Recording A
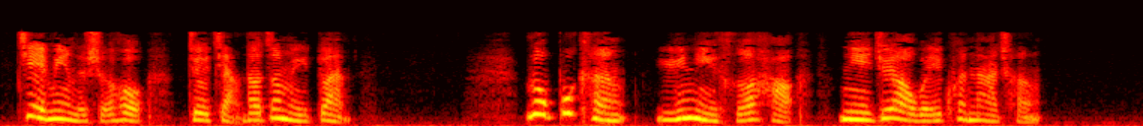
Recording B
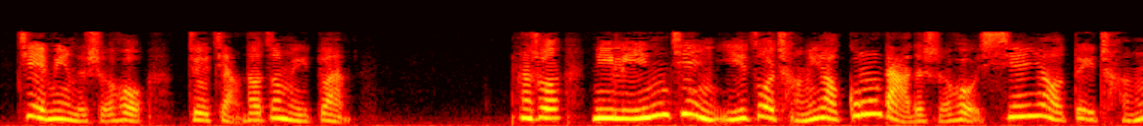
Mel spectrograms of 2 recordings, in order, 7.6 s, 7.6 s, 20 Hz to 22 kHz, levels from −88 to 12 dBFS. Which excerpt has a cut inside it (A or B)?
A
